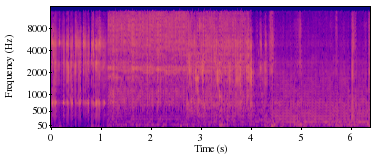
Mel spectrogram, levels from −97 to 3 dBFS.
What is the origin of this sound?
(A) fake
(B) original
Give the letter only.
A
